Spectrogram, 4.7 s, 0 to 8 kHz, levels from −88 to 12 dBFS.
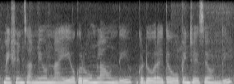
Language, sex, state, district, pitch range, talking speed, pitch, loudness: Telugu, female, Andhra Pradesh, Krishna, 190-205 Hz, 165 wpm, 200 Hz, -12 LUFS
